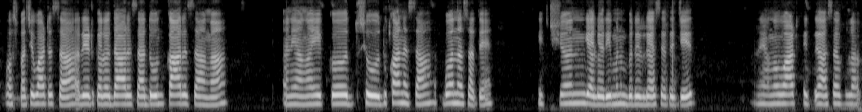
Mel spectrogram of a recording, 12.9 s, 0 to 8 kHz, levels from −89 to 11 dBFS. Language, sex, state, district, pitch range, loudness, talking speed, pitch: Konkani, female, Goa, North and South Goa, 220-240 Hz, -16 LUFS, 150 wpm, 230 Hz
